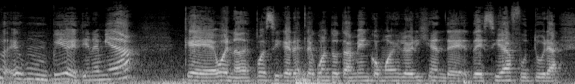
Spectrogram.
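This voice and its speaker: In a Rioplatense accent, a woman with a fairly low pitch speaks at a fairly quick pace with ordinary pitch variation and very even loudness. The recording has audible room echo and noticeable background noise. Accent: Argentine Rioplatense Spanish. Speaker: politician. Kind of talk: radio interview.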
